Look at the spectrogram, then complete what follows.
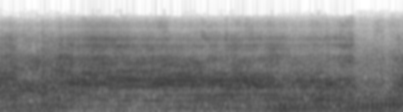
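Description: Lifted Chevy mud truck's engine running hard at high revs as it churns through a mud pit, its tires flinging mud and water in a steady loud rush. The sound briefly dips near the end.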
